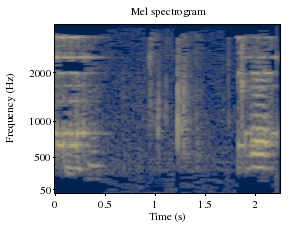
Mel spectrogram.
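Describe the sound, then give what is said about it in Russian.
A telephone rings with a bright, warbling electronic tone in two bursts separated by a short pause, clear with no talking over it. “Что за номер кто там? Да-да-да, по ответьте.”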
